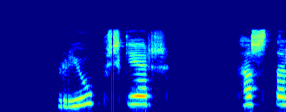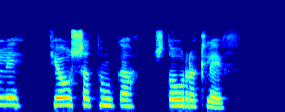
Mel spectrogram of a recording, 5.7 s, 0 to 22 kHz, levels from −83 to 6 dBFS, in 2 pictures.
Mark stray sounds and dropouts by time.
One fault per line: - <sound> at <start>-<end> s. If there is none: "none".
none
